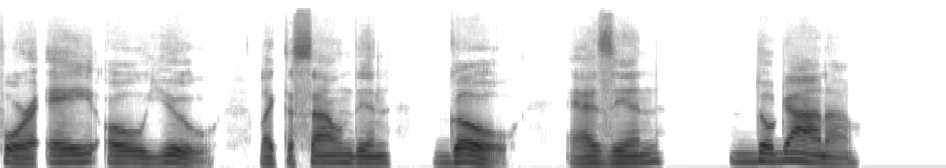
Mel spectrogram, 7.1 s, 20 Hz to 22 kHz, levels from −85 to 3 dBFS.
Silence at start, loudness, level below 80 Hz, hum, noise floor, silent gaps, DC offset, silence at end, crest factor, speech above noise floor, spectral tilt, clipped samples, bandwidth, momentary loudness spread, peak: 0.05 s; -21 LUFS; -60 dBFS; none; under -90 dBFS; none; under 0.1%; 0.7 s; 16 dB; over 70 dB; -6 dB/octave; under 0.1%; 17 kHz; 15 LU; -6 dBFS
